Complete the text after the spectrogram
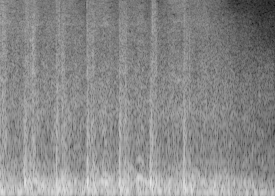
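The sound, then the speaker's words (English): Turrets rising from city walls fire shots upward: a rapid string of loud, booming blasts over a dense, continuous rumbling roar. “The turrets start rising up from the walls and pointing over and start firing shots up.”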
